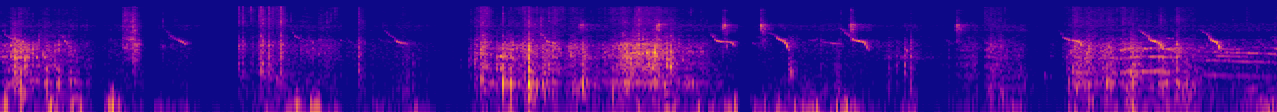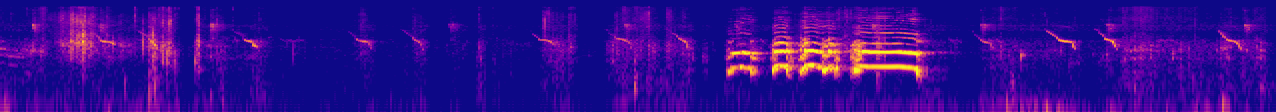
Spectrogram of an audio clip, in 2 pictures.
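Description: Chickens clucking with short high chirps, and a rooster crowing once about fifteen seconds in, the loudest sound. A few bursts of rustling come in between.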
